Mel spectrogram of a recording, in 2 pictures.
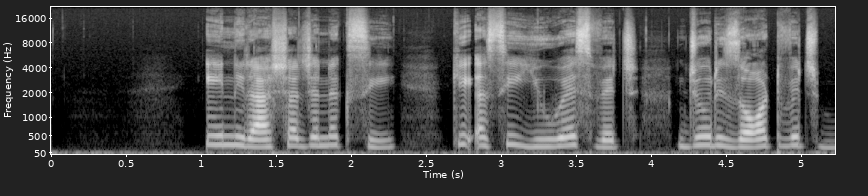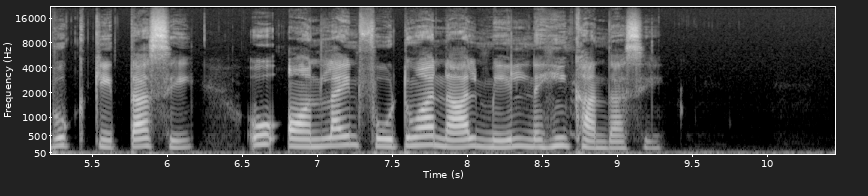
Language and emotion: Punjabi, sad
